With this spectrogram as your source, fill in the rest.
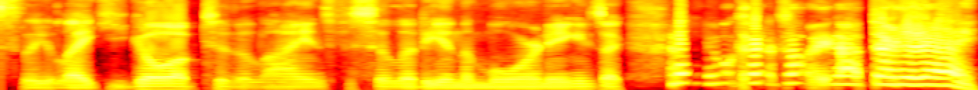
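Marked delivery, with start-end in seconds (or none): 3.3-4.9 very high, fast, pumped-up and excited. Imitating the coach greeting someone at the facility in the morning: imitating Dan Campbell excited. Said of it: "just really excited about".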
